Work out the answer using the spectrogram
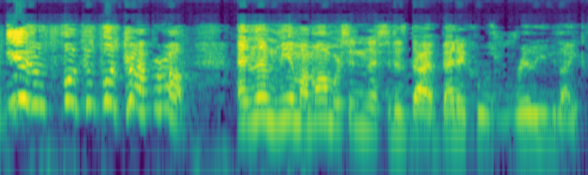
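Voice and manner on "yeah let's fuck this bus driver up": put-on very high shouted kid voice; kids yelling. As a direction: screech it like a small child joining in. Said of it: "even the kids are going".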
